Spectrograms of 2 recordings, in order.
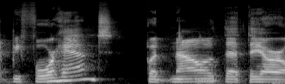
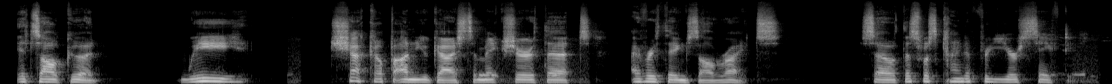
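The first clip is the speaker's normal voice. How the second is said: soft, hushed, secretive stage half-whisper; 3 dB quieter than usual. Voicing Bertram, caught out, reassuring the players: half-whispering. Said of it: "he whispers to you".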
